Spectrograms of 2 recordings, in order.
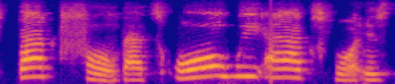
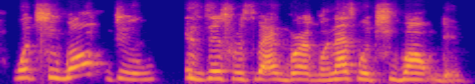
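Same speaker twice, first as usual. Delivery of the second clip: normal talking voice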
